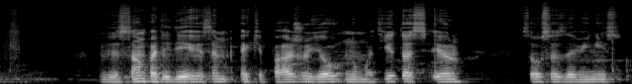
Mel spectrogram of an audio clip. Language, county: Lithuanian, Kaunas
